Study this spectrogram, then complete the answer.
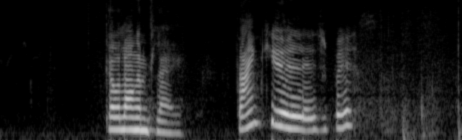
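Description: A young boy speaks, close by.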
